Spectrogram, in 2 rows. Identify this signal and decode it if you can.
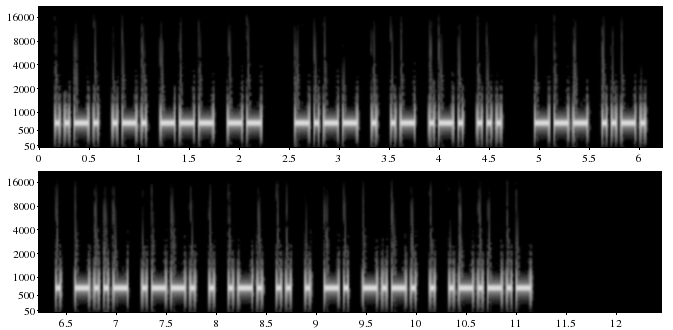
Morse code, heard as a keyed tone, about 25 wpm, 700 Hz. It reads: FROM YEARS OF EXPERIENCE.
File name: practice / 25wpm / Difficult Sentences with Hints - 25wpm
